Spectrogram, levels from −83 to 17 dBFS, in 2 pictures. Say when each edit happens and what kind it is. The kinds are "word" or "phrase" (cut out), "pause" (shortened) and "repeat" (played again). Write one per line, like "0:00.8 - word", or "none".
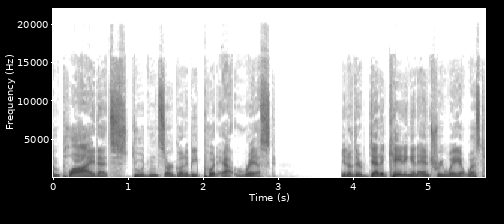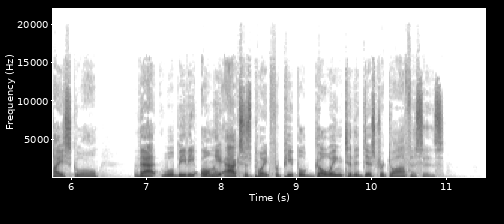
none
